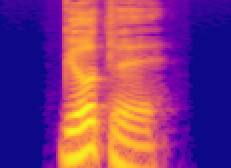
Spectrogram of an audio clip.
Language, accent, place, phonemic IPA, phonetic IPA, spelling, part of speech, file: German, Germany, Berlin, /ˈɡʏʁtəl/, [ˈɡʏɐ̯tl̩], Gürtel, noun, De-Gürtel.ogg
- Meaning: 1. belt (band worn around the waist) 2. belt; strip (e.g. of villages around a city, etc.)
